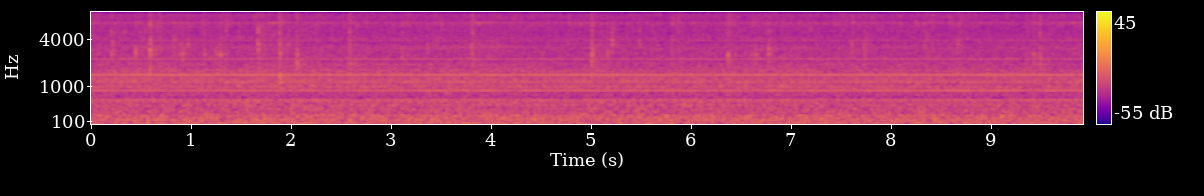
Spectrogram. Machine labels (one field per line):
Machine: pump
